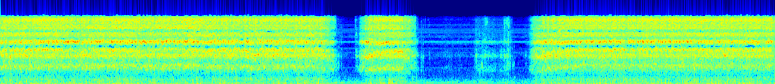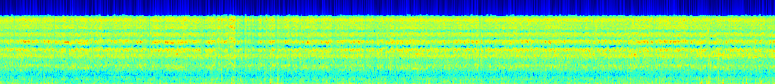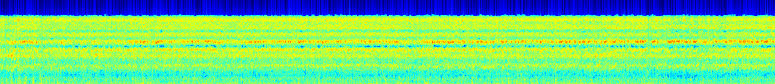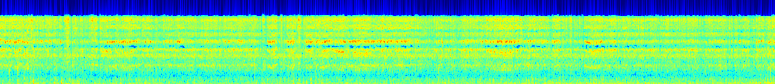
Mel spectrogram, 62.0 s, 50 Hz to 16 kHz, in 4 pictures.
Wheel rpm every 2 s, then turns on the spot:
210, 220, 210, 110, 50, 150, 230, 220, 230, 230, 230, 220, 220, 220, 220, 220, 210, 230, 230, 220, 230, 220, 220, 230, 220, 230, 230, 230, 230, 230, 230.
8-10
